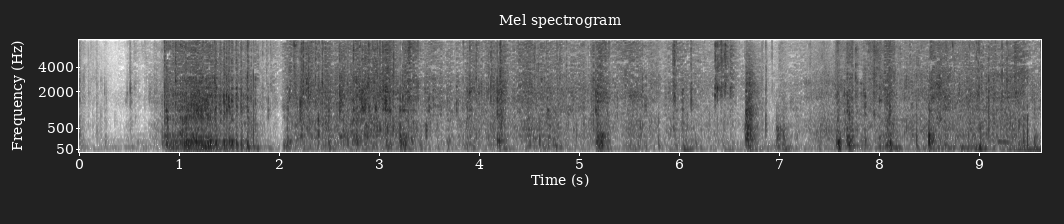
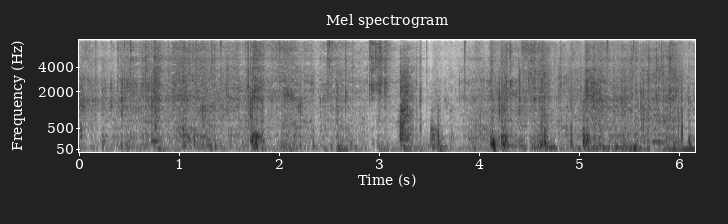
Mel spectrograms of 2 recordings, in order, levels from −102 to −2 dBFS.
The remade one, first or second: second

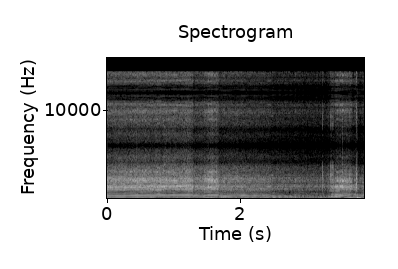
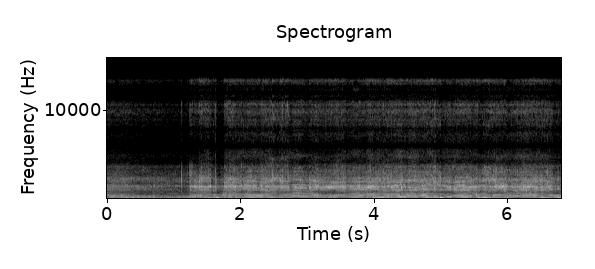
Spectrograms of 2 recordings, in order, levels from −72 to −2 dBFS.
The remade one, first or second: second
